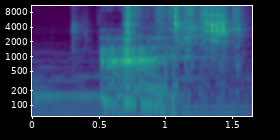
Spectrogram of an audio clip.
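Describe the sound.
A deck of very new, stiff playing cards is shuffled. After a short quiet start, a rustling, riffling burst of shuffling begins and continues at moderate loudness to the end.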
